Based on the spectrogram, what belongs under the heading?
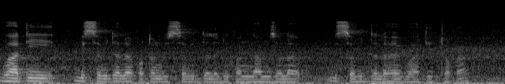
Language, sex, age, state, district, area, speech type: Assamese, male, 30-45, Assam, Kamrup Metropolitan, urban, spontaneous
